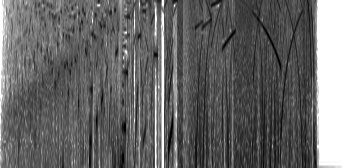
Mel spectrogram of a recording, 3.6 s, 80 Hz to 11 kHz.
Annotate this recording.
Attack Zound-174
Strange electronic interference from outer space. This sound was created using the Waldorf Attack VSTi within Cubase SX.
soundeffect, electronic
